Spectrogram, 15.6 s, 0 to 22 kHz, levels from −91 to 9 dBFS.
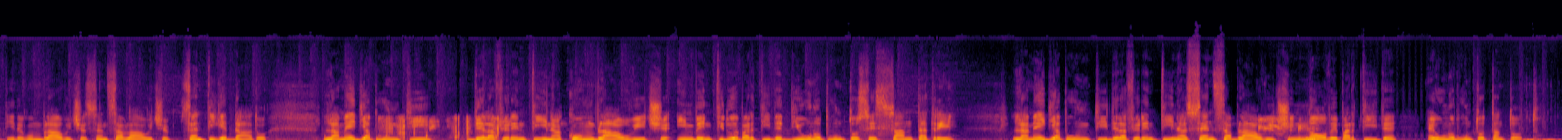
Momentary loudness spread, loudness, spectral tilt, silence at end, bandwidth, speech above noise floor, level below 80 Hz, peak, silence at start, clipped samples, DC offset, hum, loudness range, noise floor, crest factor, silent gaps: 7 LU; -20 LUFS; -6 dB/octave; 0 s; 14 kHz; 29 dB; -52 dBFS; -4 dBFS; 0.05 s; under 0.1%; under 0.1%; none; 2 LU; -49 dBFS; 16 dB; none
